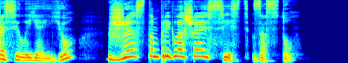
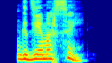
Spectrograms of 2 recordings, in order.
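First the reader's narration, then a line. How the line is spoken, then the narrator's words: Plain. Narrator (Russian): спросила я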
